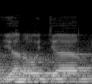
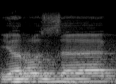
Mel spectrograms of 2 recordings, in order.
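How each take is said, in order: First: The middle consonant is a j sound. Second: The middle consonant is a z sound. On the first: The speaker calls it wrong. "jangan ya Rojak" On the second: The speaker calls it right. "Harus benar bacanya"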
